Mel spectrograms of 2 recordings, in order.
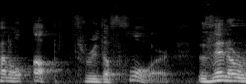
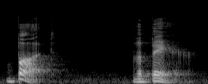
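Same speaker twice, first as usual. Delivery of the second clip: ordinary delivery, nothing marked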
